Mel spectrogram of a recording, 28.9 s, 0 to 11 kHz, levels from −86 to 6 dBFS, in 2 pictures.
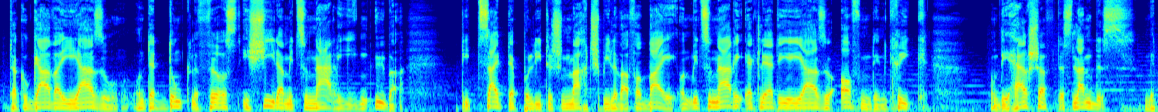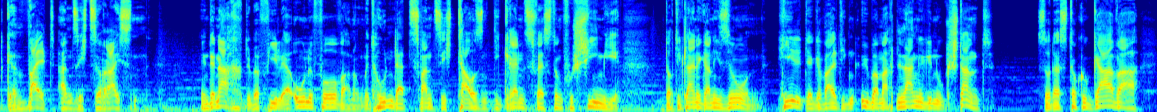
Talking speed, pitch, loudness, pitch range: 125 wpm, 90 Hz, -25 LUFS, 80-100 Hz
